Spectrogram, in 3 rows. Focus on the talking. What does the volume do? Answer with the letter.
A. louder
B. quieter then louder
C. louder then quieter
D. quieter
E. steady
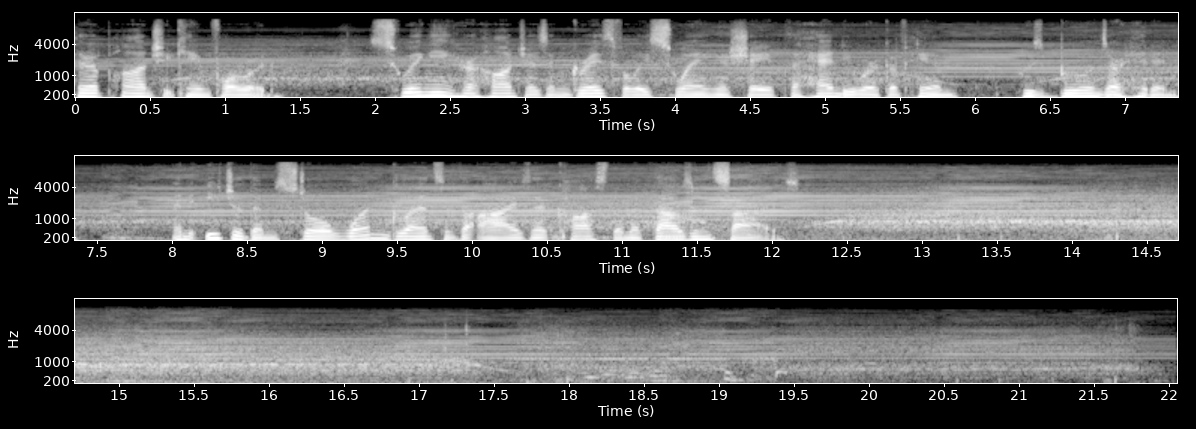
E.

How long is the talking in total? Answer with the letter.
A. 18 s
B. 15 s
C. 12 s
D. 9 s
C.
